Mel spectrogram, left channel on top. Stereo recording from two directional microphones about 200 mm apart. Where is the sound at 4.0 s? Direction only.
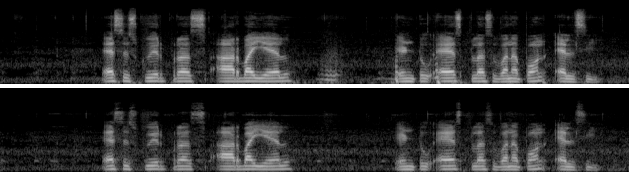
55° left (ahead or behind).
